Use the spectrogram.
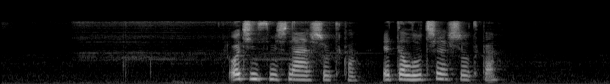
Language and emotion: Russian, positive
